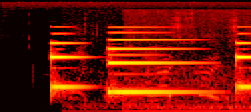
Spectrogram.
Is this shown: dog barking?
no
